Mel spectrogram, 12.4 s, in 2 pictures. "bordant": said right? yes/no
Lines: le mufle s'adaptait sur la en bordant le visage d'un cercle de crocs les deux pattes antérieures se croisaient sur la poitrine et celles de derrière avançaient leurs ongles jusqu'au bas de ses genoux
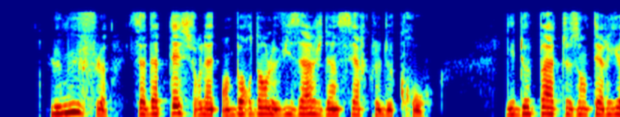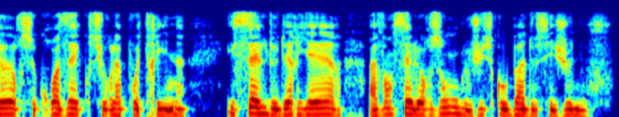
yes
